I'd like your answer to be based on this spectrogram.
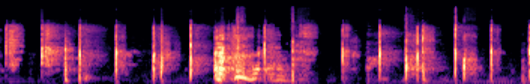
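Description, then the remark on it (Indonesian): A short burst of hand clapping: a run of sharp, crisp claps in an uneven rhythm for a few seconds, with some talking mixed in around them. “Oh ya itu itu kita beri tepuk dulu ya.”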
